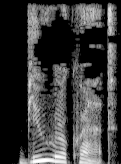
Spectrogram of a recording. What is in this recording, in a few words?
"Bureaucrat", English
